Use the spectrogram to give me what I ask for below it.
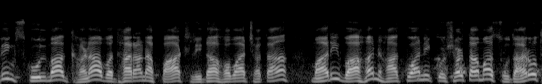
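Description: A faint, delayed copy of the speech trails behind it at 0.15, 0.48, 1.56, 1.83, 2.48 and 2.89 s. It arrives about 355 ms late. At 4.0 to 4.68 s and again at 4.96 s, the copy comes back about 408 ms late and clearly louder. This is echo leak. The likely cause is a loudspeaker on the far side of the call whose echo canceller let part of its microphone pickup through.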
